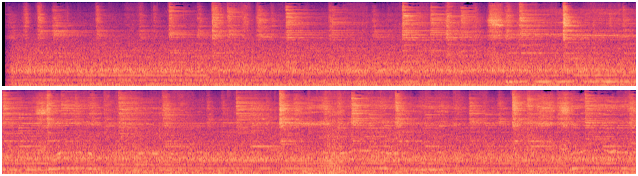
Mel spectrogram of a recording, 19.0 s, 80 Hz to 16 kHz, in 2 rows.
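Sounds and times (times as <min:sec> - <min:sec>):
bus rumbling inside cabin: 0:00.0 - 0:19.0
music playing: 0:00.0 - 0:19.0.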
